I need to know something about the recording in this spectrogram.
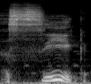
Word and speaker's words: seek: 뒤에는 seek, 무엇을 추구하다라는 그런 의미의 seek는 길게 발음하는 거.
